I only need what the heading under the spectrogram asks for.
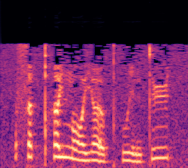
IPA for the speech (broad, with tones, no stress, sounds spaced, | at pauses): s ɐ˥ k̚ pʰ ɐ˥ j n̪ ɔː˨ j œː˨˩ kʷʰ iː˨˩ n t̪ yː˥ t̚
